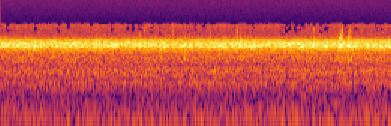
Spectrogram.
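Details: Steady broadband hiss and low rumble, like wind or rain, with no animal calls.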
